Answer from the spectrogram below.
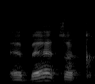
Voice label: to choke, Washo

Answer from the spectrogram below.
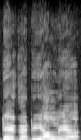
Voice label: "dE7eka7 diyAAli7a" I stand on rock, Washo

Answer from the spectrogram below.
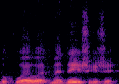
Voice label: "bukWe7we7 medI7iSgiSi" logs float, Washo

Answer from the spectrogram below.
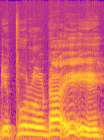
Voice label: My Car Is There, Washo; dipUUlul dAA 7I7iyi

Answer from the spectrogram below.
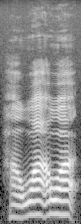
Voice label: "ha7wA7wa7", Washo; eight

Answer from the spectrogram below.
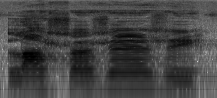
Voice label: lASaSEEsi I know, Washo

